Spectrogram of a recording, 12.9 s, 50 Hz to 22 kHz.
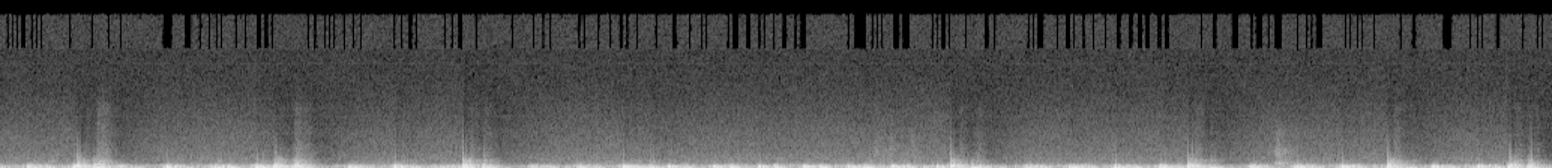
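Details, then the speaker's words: Fetal heartbeat heard on the monitor during a non-stress test in pregnancy: steady rhythmic whooshing pulses; baseline 150 bpm, rising to 170, described as a very active baby, with a contraction monitor also attached. "they said she's very active and that's what they want to see so um yep that's it I just sit here and listen to her heartbeat"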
